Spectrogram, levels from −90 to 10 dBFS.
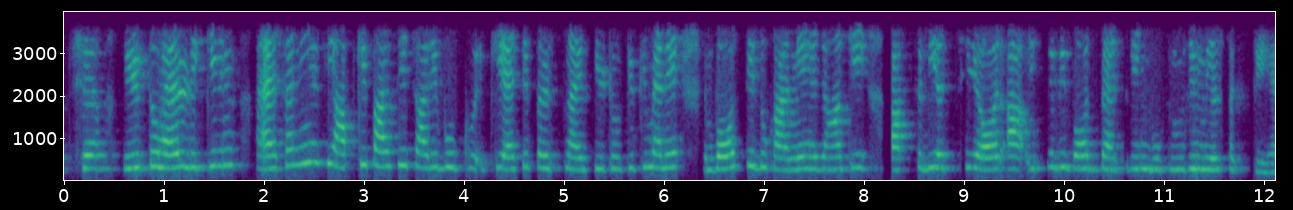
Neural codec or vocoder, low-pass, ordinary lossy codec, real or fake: none; 3.6 kHz; none; real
